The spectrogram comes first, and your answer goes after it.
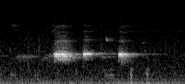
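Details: Atlantic Forest marsupial tree frog (Gastrotheca microdiscus) in the Atlantic Forest giving its call: three loud, ringing, metallic notes over about a second that sound much like a bellbird's clang, over a faint steady hum.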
